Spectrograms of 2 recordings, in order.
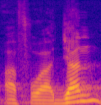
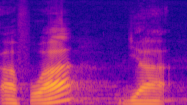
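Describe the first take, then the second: First: The word ends with an n sound. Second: The word ends with a plain vowel. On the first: The speaker calls it wrong. "Bukan afwajan" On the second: The speaker calls it right. "tapi afwaja, jan dibaca ja"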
